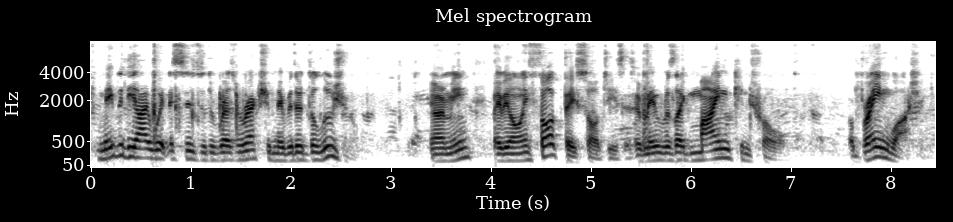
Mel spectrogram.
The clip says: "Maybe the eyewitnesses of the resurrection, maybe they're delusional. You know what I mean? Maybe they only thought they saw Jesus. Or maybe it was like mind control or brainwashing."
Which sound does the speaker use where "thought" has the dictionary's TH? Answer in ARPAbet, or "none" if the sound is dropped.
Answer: TH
